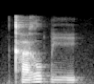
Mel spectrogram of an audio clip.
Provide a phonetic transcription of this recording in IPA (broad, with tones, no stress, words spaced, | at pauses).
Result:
kʰa˨ɣo˦k͡piː˨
